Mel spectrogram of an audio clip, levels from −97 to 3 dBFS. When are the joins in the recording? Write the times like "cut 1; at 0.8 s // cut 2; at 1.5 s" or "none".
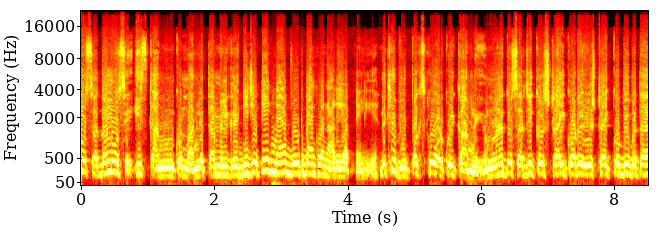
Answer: cut 1; at 0.8 s // cut 2; at 2.4 s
